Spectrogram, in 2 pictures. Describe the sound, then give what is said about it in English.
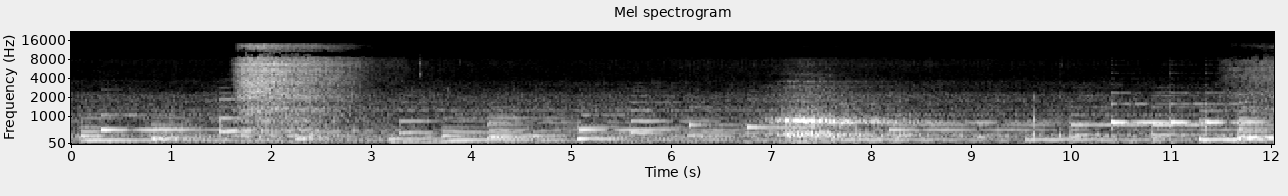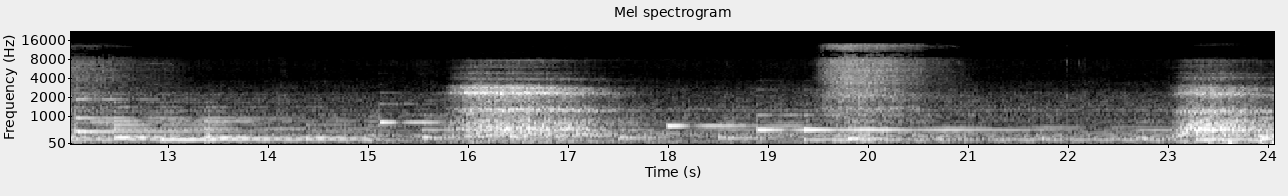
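Nasal breaths as a person inhales slowly through the nose, several soft airy bursts spaced a few seconds apart over steady background music. “Focus for me. Breathe in through the nose again.”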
